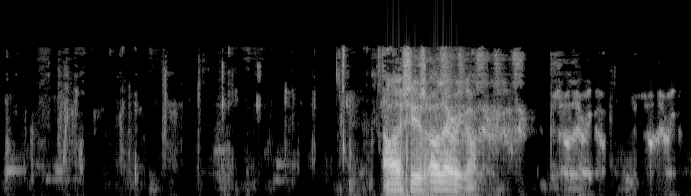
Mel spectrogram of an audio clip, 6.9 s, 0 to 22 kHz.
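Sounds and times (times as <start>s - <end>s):
loud chewing of chewy Starburst candy: 0.0s - 3.9s
speech: 3.8s - 5.0s
voice echoing through a second speaker in the same room: 3.8s - 6.9s.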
